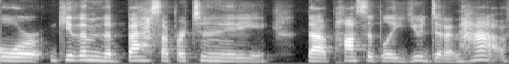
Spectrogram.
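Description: A woman speaks at a medium pitch in a Spanish accent. The recording is very clean, with a silent background. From El Salvador, raised in US Midwest. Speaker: lawyer and entrepreneur. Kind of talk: interview conversation.

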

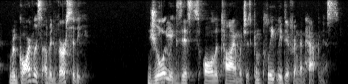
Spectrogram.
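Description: On a very clean recording with a silent background, a man with a New York accent speaks at medium pitch, somewhat breathy, with lively intonation. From New York City (Bronx, Queens). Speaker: life coach and author. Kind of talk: interview.

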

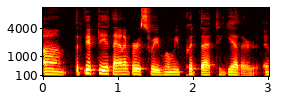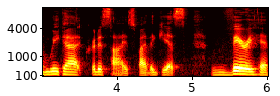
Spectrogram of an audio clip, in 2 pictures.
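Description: A woman with an American accent, very deep and low in pitch, with lively intonation at a fairly quick pace, on a very clean recording with a silent background. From South Central Los Angeles (Watts, Compton). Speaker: retired theme park manager. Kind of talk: interview conversation.

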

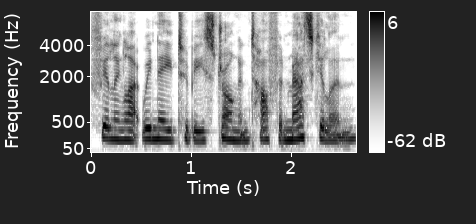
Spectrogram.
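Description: The voice carries an Australian accent. The recording is very clean with a silent background and a dry, close sound with no echo. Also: woman. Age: 50s. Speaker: podcast host. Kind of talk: solo podcast monologue.

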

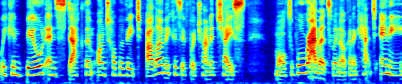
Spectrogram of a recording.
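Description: Over a silent background in a very clean recording, a woman speaks at a fairly quick pace. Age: 30s. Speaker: podcast host and ADHD coach. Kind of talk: solo monologue advice podcast. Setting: home recording room. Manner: casual and chatty.

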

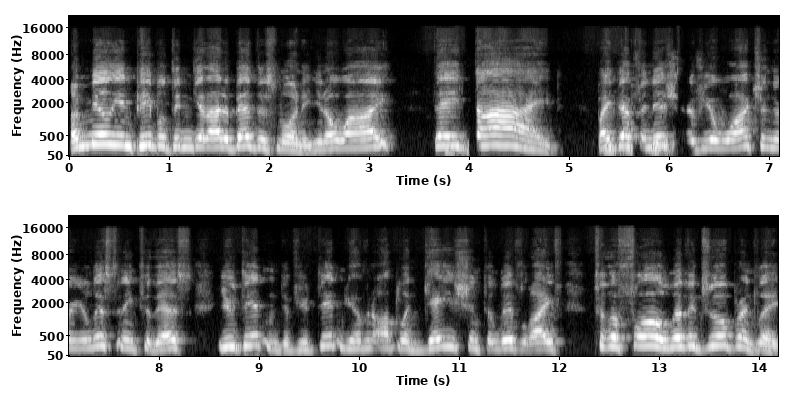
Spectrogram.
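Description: At a moderate pace, a man with a high pitch speaks with lively intonation on a very clean recording with a silent background. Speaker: motivational speaker and entrepreneur. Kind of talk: interview. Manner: energetic.

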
